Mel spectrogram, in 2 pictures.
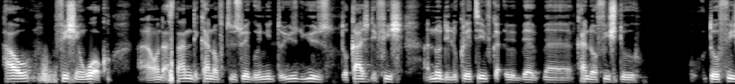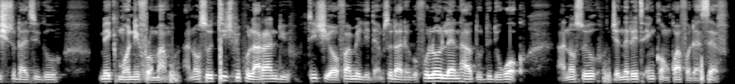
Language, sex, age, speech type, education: Nigerian Pidgin, male, 30-45, spontaneous, secondary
